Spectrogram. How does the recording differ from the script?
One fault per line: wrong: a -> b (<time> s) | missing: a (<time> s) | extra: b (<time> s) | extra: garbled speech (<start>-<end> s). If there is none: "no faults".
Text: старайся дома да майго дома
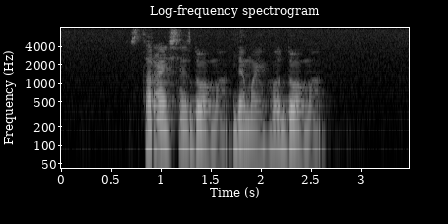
no faults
